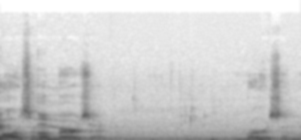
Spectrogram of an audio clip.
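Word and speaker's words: Märzen: I think it looks like a Merzen. I think a lot of brewing companies are confused between what is a It Festbier looks and like a Marzen. a Merson. Merzen, like an emergency room.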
